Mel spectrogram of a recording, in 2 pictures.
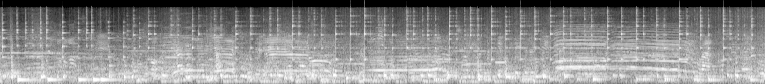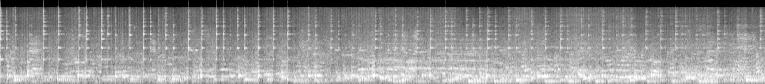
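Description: Festival float music (hayashi): drums and clacking percussion keep a steady, dense beat under a wandering melody line, mixed with crowd voices.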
